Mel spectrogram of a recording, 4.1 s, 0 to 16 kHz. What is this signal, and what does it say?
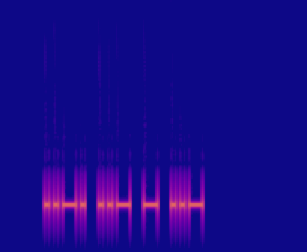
Morse code, heard as a keyed tone, about 20 wpm, 700 Hz. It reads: FUTU
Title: Build A Word - 2 Letters At A Time - 6-Letter Words - 20wpm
